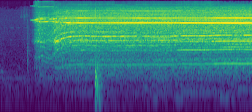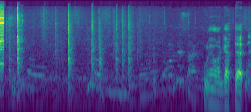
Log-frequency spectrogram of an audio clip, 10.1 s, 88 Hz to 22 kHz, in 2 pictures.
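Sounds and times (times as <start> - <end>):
power tool motor whining: 0.6 - 5.2.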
